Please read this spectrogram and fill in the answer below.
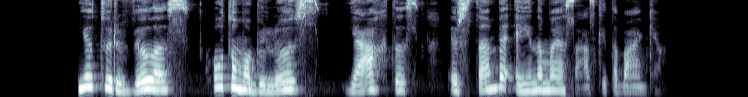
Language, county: Lithuanian, Klaipėda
